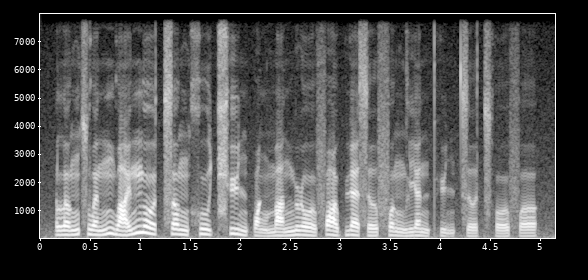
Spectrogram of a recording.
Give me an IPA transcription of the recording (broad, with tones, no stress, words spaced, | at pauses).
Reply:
lɤ˧˥ŋswə˧˥nn̪wa˧˥ɪ̯ n̪o˥˧ʊ̯ t͡sɤ˥˧ŋ xu˥˧ t͡ɕʰy˥˩npɑ˩ŋ ma˧˥n ɻo˥˧ʊ̯ fɑ˥˧ʊ̯pɥɛ˥˩sɹ̩˧˥ fɤ˥˧ŋljɛ˥˩npʰy̰˨˩n t͡sɹ̩˧˥t͡sʰo˧˥ʊ̯fɤ˥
